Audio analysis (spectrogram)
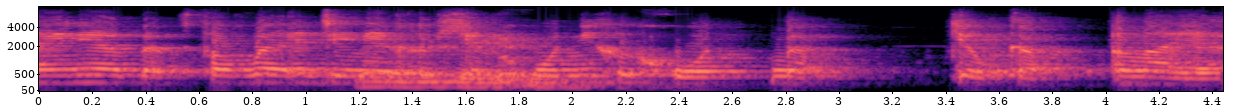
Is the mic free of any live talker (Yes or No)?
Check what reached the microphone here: No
